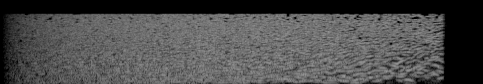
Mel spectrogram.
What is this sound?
WARNING! Bad noise :P!
WARNING! Really unfiltered noise sample made with Audacity! From a few years ago. :P
Brown, Unfiltered, Noise, White, Pink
